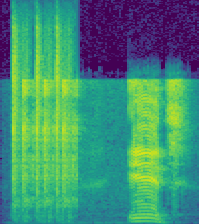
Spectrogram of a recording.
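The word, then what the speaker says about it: judge: इसको वज बोलते हैं साइलेंट लेटर ई जज अब इसको ई नहीं पढ़ेंगे जज पढ़ेंगे उर्दू में ऐसे लिखेंगे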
